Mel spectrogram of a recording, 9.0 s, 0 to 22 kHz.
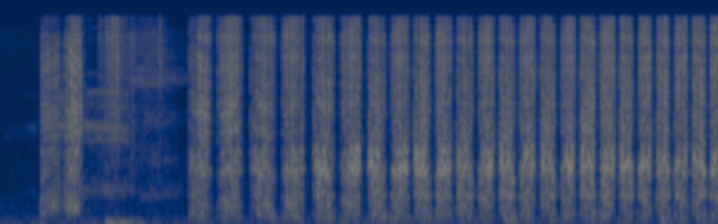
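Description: A pen rubs back and forth across a white paper sketch pad held upright, making long, sawing-like scratchy strokes. After a couple of slower, irregular strokes, a steady rhythm of about 25 quick back-and-forth strokes follows. Each stroke is a dry, bright rasp centered in the midrange.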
